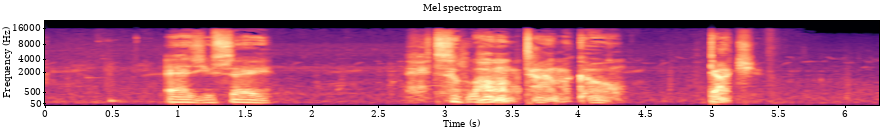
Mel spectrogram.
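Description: An older man answers in a rough, tired voice, close by.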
